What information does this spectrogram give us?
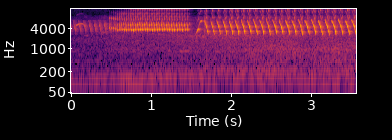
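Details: Canary song used for training canaries: a high thin note held about a second, then a rapid, even trill of short high pulses repeated about four times per second, with faint low background hum.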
